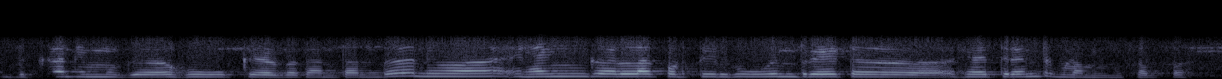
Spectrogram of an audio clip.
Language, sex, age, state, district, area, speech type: Kannada, female, 30-45, Karnataka, Gadag, rural, conversation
